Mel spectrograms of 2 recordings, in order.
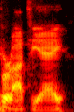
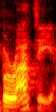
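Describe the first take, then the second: First: The name ends in an eer sound. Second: The name ends in an ee sound. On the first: This is the form the speaker refuses to use. "I'm not going to say Baratier" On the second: This is the form the speaker uses. "I say Barati"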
